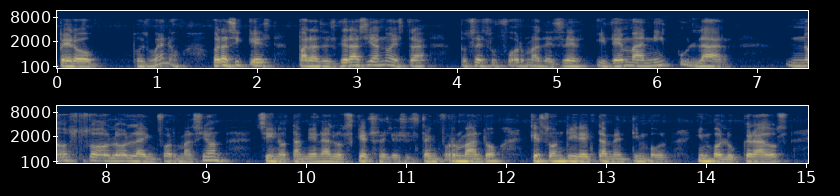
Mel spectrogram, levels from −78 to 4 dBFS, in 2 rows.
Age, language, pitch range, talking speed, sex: 60-79, Spanish, 110-130 Hz, 145 wpm, male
